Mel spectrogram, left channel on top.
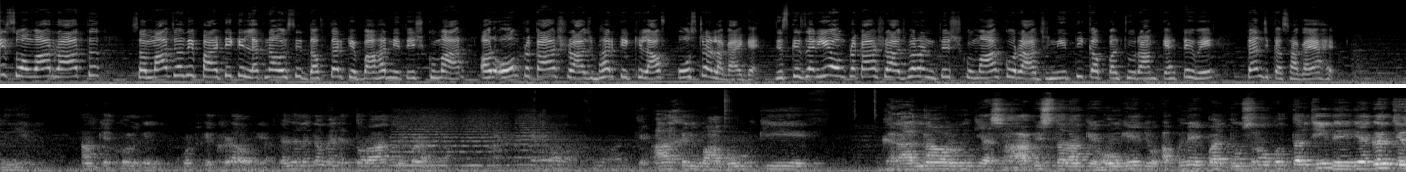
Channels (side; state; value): both; different; correlation 0.00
